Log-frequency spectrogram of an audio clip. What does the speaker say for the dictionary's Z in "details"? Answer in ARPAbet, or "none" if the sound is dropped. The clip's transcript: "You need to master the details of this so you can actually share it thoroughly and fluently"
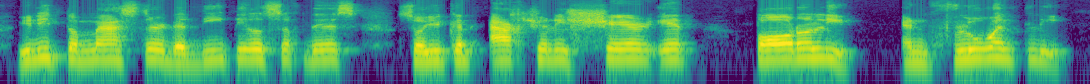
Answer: S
